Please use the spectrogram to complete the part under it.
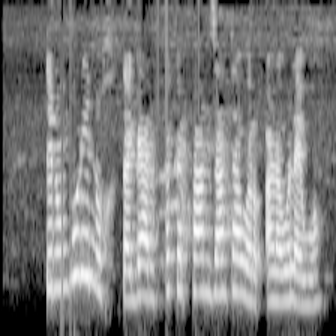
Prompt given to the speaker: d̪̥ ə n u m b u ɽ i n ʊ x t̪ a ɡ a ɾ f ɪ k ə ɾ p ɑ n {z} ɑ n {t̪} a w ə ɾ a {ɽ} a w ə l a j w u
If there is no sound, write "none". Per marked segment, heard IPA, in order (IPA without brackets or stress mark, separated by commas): z, t̪, ɽ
